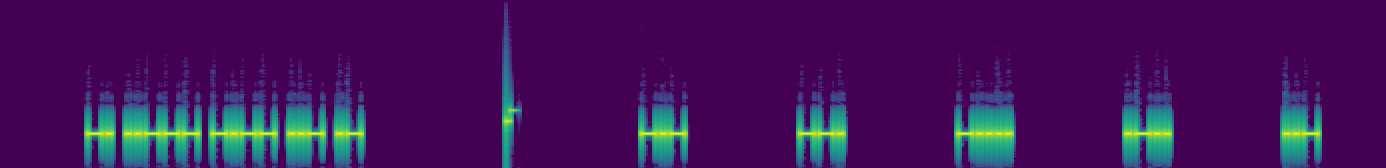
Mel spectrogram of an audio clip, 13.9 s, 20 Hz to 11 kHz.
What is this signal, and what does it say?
Morse code, heard as a keyed tone, about 25 wpm, spaced as for 11 wpm, 700 Hz. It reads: N2YUA KG6LU
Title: USA Call Signs - 8x Character Spacing - 25wpm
